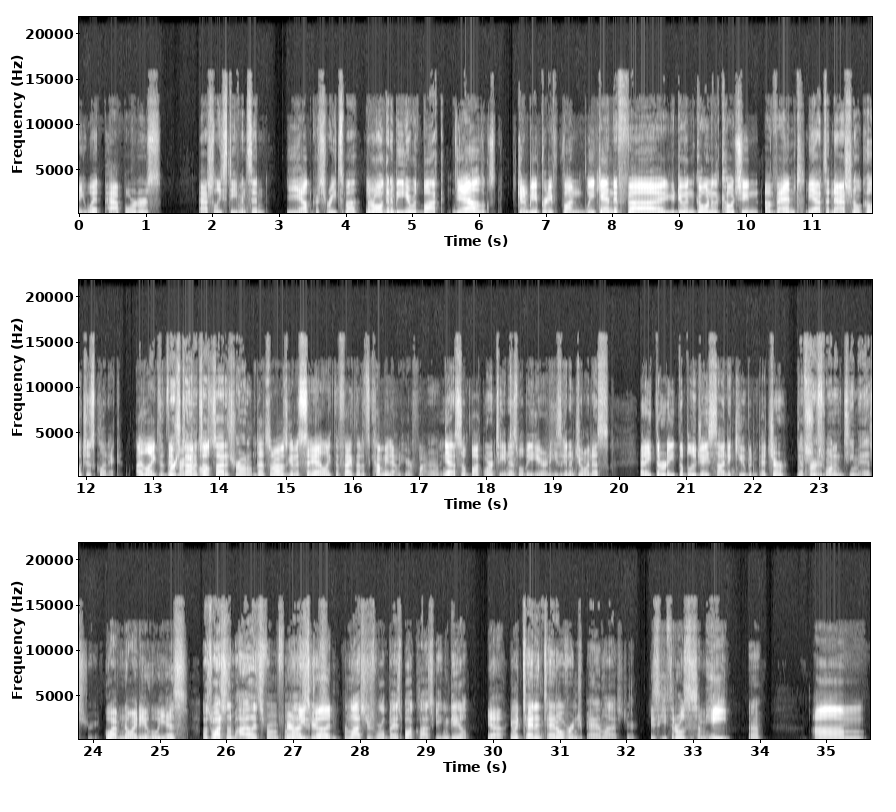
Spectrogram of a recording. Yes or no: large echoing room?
no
